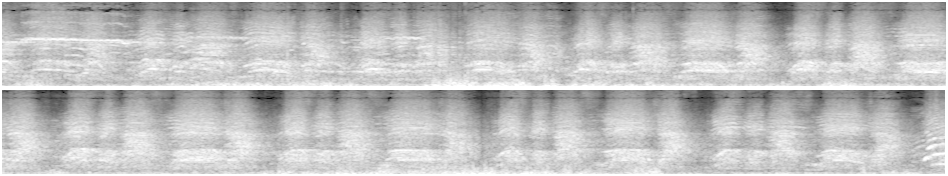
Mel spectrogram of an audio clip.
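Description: A large protesting crowd chanting and shouting slogans together, loud and rhythmic.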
